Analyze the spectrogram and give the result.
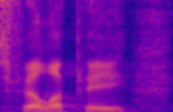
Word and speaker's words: Philippi: Now, that's the way it's actually pronounced. I'll say Philippi because that's what people are used to hearing, but actually it's Philippi. If you say Philippi, people don't know what you're talking about, so we'll keep saying Philippi.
